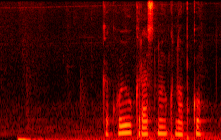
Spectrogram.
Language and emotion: Russian, neutral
